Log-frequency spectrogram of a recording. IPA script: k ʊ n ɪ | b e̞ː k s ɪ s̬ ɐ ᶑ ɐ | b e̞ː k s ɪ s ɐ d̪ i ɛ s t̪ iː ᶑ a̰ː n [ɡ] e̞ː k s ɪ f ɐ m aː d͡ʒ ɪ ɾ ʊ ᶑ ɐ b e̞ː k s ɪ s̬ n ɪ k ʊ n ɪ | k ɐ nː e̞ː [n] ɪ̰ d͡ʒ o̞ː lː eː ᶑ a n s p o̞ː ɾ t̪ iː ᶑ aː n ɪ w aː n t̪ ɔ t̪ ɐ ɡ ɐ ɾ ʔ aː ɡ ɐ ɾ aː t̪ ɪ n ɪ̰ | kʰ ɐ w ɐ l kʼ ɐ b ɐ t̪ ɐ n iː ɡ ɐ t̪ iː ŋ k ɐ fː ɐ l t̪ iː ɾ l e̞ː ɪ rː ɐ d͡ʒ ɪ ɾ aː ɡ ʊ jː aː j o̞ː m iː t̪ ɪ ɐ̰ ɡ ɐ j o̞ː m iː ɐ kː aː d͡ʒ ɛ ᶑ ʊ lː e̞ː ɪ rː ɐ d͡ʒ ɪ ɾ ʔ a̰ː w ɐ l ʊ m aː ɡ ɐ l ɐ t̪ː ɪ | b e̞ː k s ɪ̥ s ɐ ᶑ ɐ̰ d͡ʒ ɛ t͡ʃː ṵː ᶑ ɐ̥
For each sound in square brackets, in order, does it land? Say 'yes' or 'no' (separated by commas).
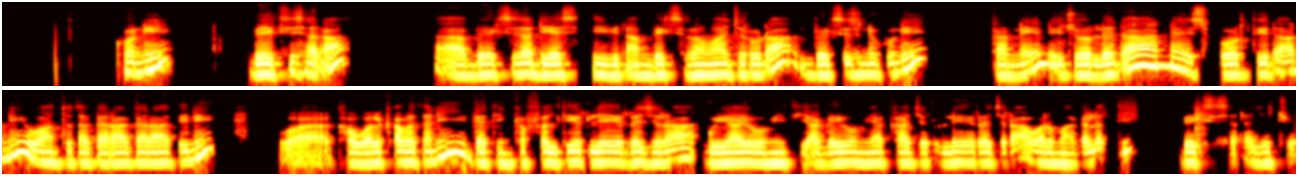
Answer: no, yes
